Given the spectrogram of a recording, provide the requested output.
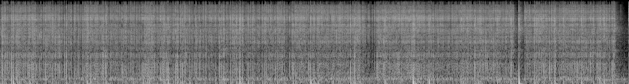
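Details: Lincoln Electric Handy Mig after about 6–7 months of use, welding a poorly cut joint: steady frying hiss broken by irregular pops and crackles where the gap is much larger. Erratic MIG arc popping.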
